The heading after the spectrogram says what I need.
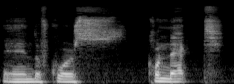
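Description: A flight sim hobbyist talks viewers through starting up his home cockpit, clicking through screens in a chatty, casual tutorial. His mid-range, gravelly voice has a darkish, level tone and drawn-out words, recorded on a phone held or mounted nearby in the sim room.

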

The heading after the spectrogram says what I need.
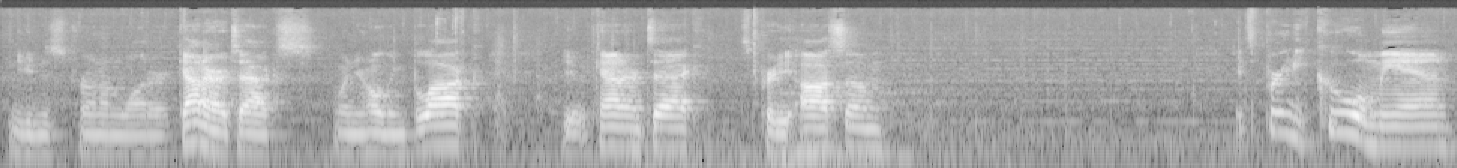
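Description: A man's voice: mid-range voice, fairly even intonation, brisk, slight background noise. A man giving casual gameplay commentary, rambling and joking and correcting himself as he goes. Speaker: let's play host. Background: game music and sounds.

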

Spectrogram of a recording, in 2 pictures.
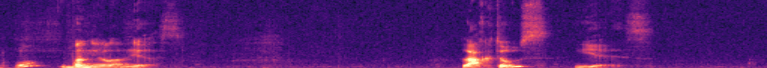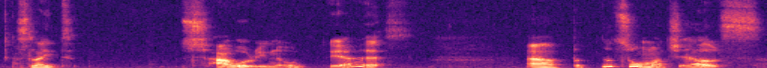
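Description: Middle-aged guy tasting beer on camera, slow and halting, pitch jumps around a lot. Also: huge pitch swings, creaky, fairly bright tone. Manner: slow, halting, many fillers and restarts. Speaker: beer reviewer. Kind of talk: casual beer tasting review. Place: small indoor room, seated at a table.

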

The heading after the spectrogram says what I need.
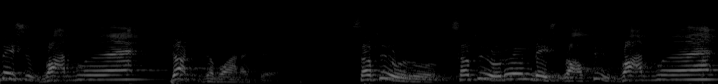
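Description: A man working as a car auctioneer, rattling off bid after bid in a rapid chant and dropping his voice low each time he names the standing price. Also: roomy sound. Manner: rattles off bids in a fast chant, drops low to call the price.

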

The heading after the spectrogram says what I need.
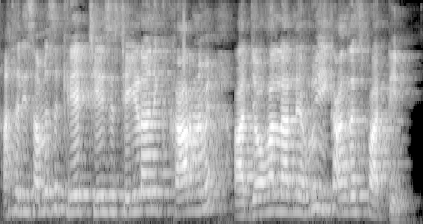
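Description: A man's voice: very high voice, fast, sharp tone, reverberant. A man with a Telugu accent, a YouTube commentator delivering a heated, scolding political opinion monologue full of rhetorical questions.

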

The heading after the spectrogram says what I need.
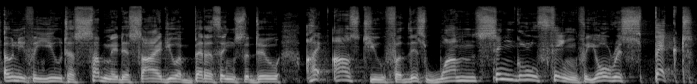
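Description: Narrating a video game, a fussy and self-important British storyteller delivers theatrical, articulate lines with dramatic swings in pitch and a husky edge to his voice. He comes across as equally wry and needy, and his mood is indignant.

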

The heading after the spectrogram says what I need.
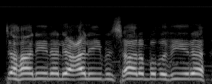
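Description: A man's voice: very high voice, monotone, rapid-fire. A man calling a race live in a chanting style, repeating his congratulations. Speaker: race commentator. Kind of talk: excited live race commentary.

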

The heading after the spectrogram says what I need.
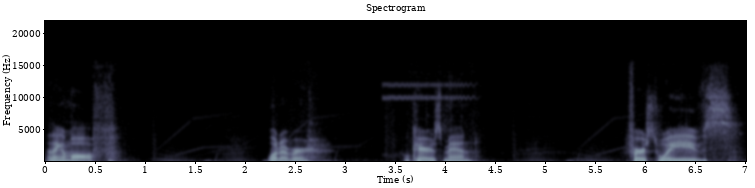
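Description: Her voice low, steady and smooth with a fairly bright tone, a young woman talks extremely slowly while streaming a game indoors from a small home room. She chats offhand with viewers, swears freely and often poses questions.

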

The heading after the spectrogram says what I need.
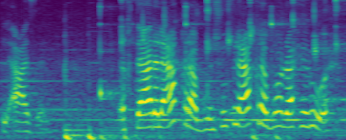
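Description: A woman hosting a televised quiz show from a studio, reading out questions and answer options crisply and upbeat. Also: sits high, lively intonation, racing. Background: show music.

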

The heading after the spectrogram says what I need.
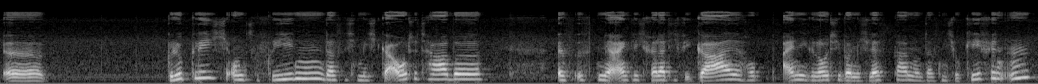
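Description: A young woman talking frankly and haltingly in a casual video monologue, ill with flu, her worn, husky voice giving out. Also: medium pitch, warm tone, low-quality recording. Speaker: video blogger. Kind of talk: casual personal monologue to camera.

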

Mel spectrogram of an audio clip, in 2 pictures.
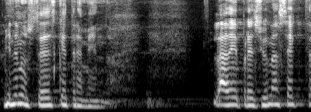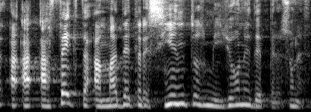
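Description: A man's voice: sits high, moderate pace, a little mellow. A man preaching a sermon as an evangelist in a church, speaking emphatically and asking the congregation direct questions.

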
